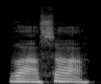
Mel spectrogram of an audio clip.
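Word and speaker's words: Baasha: In Greek, what looks like a B in English is pronounced with a V sound. Baasah.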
